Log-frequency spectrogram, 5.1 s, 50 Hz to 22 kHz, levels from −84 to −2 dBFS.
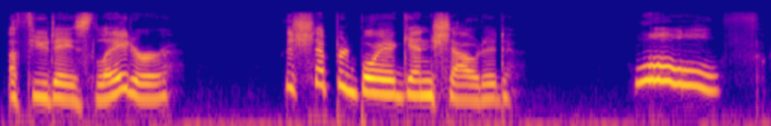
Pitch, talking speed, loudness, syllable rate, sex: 260 Hz, 115 wpm, -17 LUFS, 3.9 syllables/s, female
